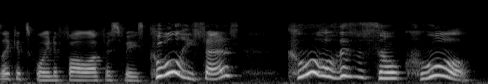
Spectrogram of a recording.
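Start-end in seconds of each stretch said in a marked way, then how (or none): 1.4-4.7 excited. Acted. Birthday boy gets gift.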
